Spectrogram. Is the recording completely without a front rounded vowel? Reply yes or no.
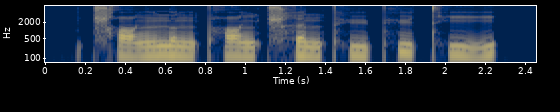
no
